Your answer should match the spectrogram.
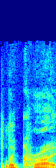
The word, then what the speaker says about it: LaCroix: So when they actually came to us first as a sponsor, and I found out that LaCroix sparkling water, which is pronounced LaCroix, by the way,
